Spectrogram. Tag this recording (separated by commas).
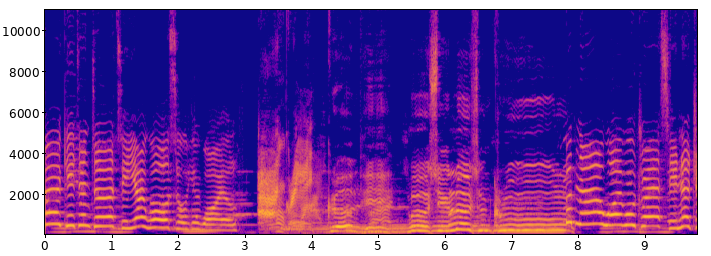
Musical instrument, Music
